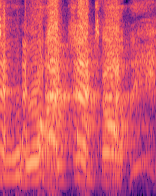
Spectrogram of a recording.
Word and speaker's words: Washita: It's not Iwachuchi, is what, or Iwatichi. We went out there and I was like, no, Brittany, that is Wachita.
